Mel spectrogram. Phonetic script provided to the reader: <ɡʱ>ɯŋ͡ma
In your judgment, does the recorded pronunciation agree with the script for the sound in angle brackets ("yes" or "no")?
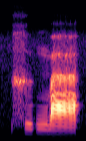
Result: no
